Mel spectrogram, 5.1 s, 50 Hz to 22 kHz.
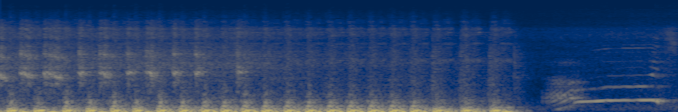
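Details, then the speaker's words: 1987 Honda Super Magna that sat about 10 years in a field, fuel system pressurized and choke broken: uneven low thumping about three per second, lumpy and stumbling, then dies; not firing on all cylinders, misfire. "trying. It's trying. It's definitely not hitting on all cylinders, but uh let's see."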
